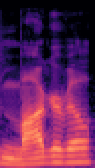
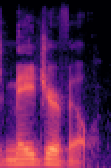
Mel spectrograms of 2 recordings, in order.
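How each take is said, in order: First: The first part sounds like 'mauger'. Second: The first part sounds like 'major'. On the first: The speaker calls it wrong. "assumed it was Maugerville" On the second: The speaker calls it right. "The actual place name is Majorville"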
